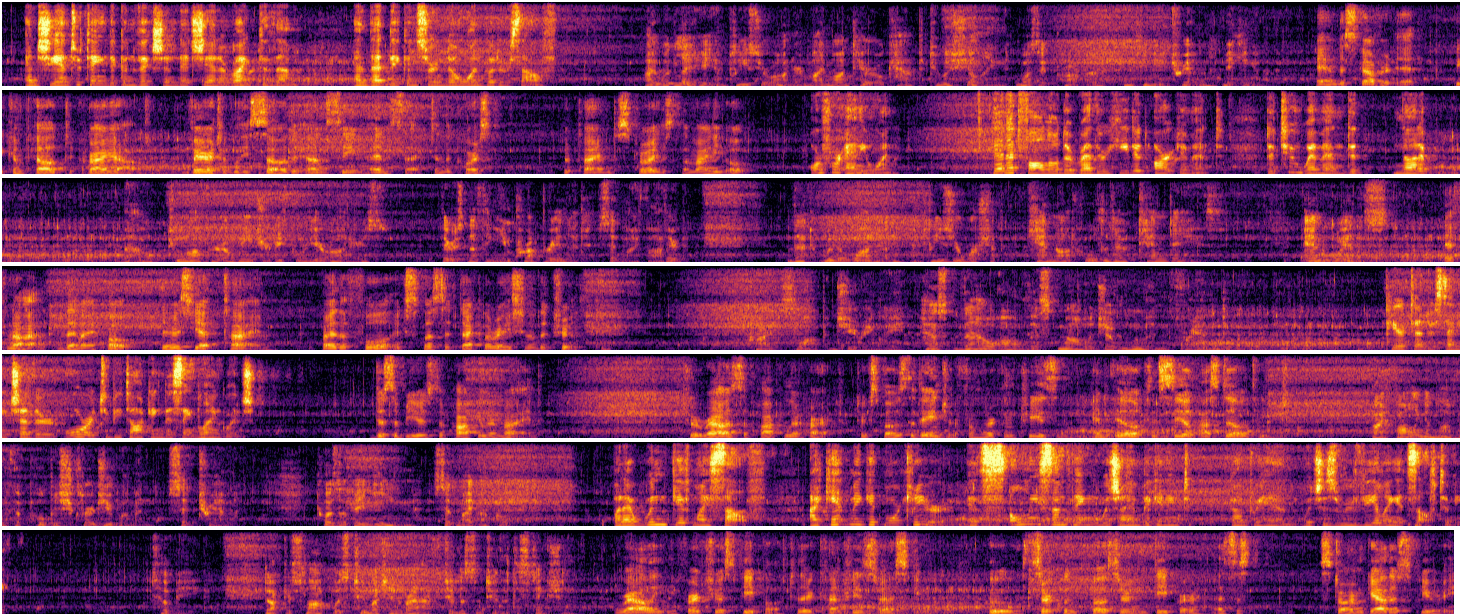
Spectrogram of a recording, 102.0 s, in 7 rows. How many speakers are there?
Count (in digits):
3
